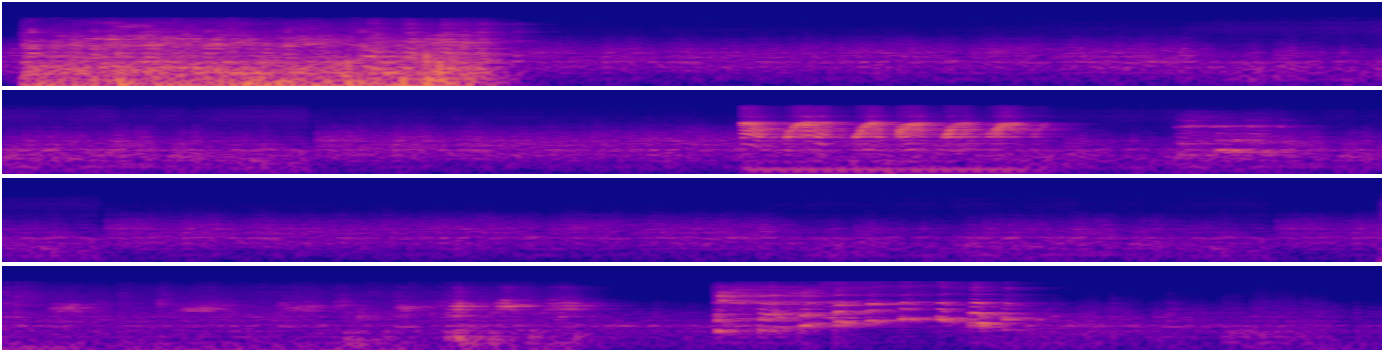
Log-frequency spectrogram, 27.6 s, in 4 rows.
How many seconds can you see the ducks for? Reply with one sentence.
The ducks can be heard for 7 seconds in total.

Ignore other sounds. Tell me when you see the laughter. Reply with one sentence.
You can hear the laughter from 1.8 to 2.6 s, from 12.8 to 13.4 s and from 24.3 to 25.8 s.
